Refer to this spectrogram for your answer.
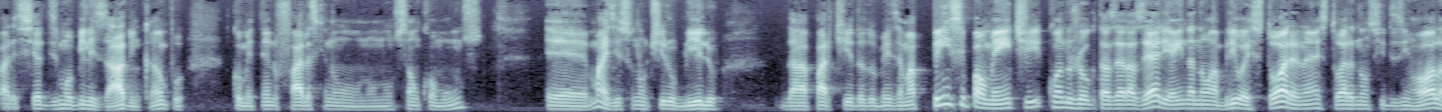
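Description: A plain, everyday voice moves at a moderate pace with ordinary pitch variation and big swings in loudness. The sound is dry and close with no echo, against a quiet background. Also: man, fairly low pitch for a man. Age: 30s. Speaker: football podcast host. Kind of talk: casual chat.

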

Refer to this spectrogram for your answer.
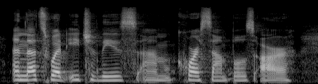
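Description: Medium pitch marks this woman's voice. She speaks with a Canadian accent. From Canada. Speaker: artist. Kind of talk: lecture.

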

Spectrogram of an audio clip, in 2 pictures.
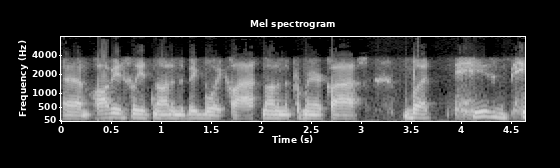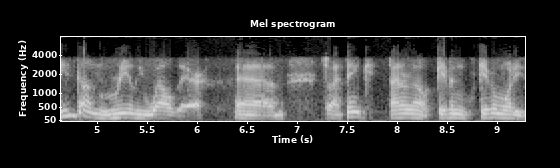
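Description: Over noticeable background noise, a man with an American accent speaks at medium pitch and a moderate pace. His intonation is fairly even and his loudness very even. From New England, US. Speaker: motocross stats specialist. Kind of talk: casual chat.

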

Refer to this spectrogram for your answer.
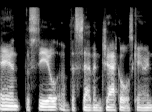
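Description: A man speaks in a very deep, low voice with ordinary pitch variation, recorded dry and close with no echo against a quiet background. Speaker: podcast co-host. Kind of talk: casual chat.

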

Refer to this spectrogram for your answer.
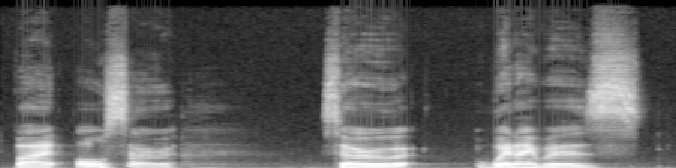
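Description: The recording is very clean and the background silent. A woman talks in an Australian accent. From Australia, Melbourne. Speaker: travel program leader. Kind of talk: casual chat.

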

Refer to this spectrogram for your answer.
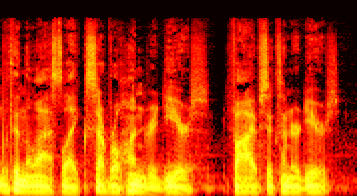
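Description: Vocal fry on a very clean recording with a silent background. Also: man. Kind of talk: casual live commentary. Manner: occasional coughing and throat clearing.

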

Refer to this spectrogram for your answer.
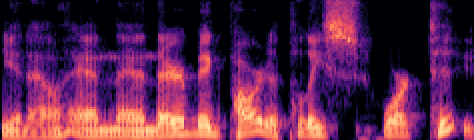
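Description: Against a quiet background, a man speaks at a moderate pace. His medium-pitched voice has lively intonation. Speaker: police chief. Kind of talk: casual interview.

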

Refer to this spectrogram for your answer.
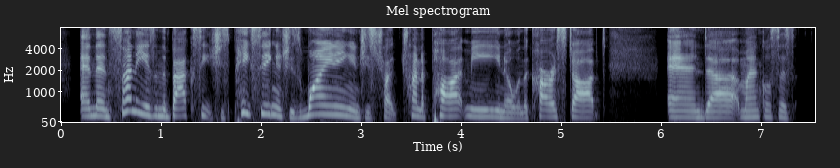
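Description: A woman's medium-pitched, plain, everyday voice, dry and close with no echo, in a very clean recording with a silent background. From Nova Scotia, Canada (Taiwanese family). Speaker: radio host. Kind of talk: radio talk show. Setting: radio studio.

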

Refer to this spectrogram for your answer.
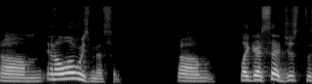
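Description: The voice has a dark, mellow tone and a moderate pace on a very clean recording with a silent background. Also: man. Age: 40s. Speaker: former pro pitcher, TV baseball producer and coach. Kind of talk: casual interview chat. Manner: halting, many repeated words.

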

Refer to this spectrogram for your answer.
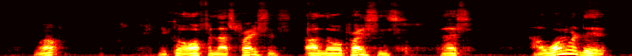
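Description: The man's tone is dark and mellow, and somewhat breathy. He keeps a moderate pace broken by long, frequent pauses. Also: medium pitch for a man, ordinary pitch variation. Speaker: podcast host and author. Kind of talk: casual solo podcast monologue. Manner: casual, conversational, mostly unscripted.

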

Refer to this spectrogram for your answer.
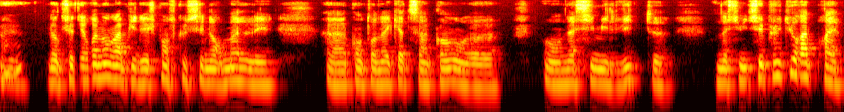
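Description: Speaking at a moderate pace with very even loudness, a man with a medium pitch and fairly even intonation sounds somewhat breathy and leaves long, frequent pauses. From France, raised from age 6 by Italian family. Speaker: company CEO. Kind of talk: interview.

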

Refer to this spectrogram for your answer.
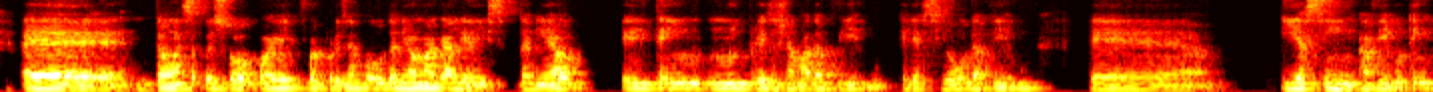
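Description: At a moderate pace, this somewhat breathy voice has a dark, mellow tone and fairly even intonation, with audible room echo around it. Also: man. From Recife, Brazil, raised in Brasília. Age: 20s. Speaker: startup founder. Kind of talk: interview.

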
